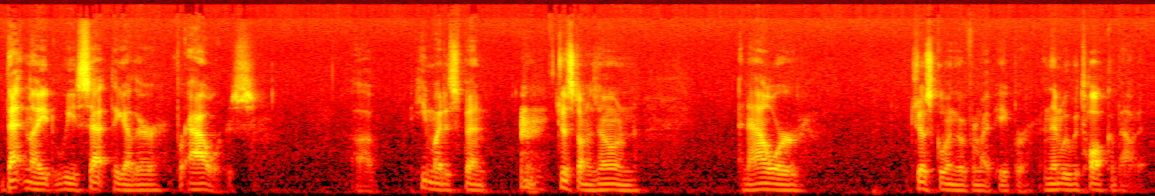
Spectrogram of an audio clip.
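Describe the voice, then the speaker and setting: A man's voice: deep voice, steady tone, unhurried, pauses often, fairly bright tone. A man hosting his book channel, casually telling a personal story to the camera with many ums and restarts. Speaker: booktube channel host.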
